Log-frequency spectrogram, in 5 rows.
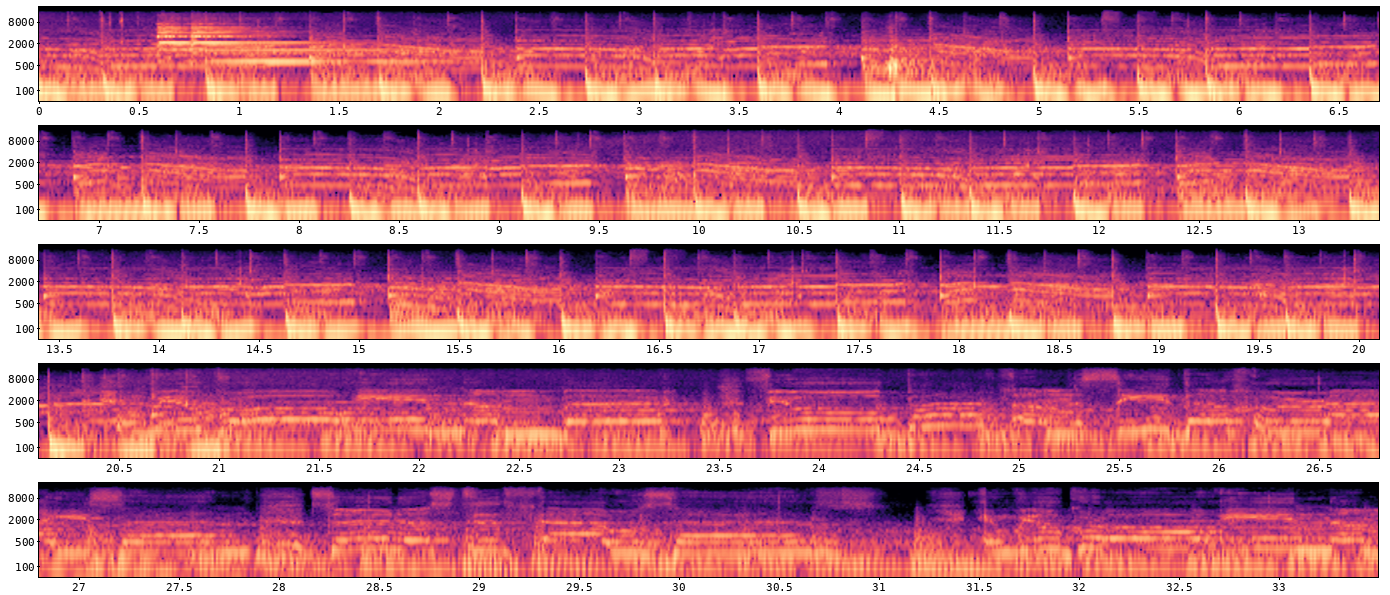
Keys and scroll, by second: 10.7 ctrl+t.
